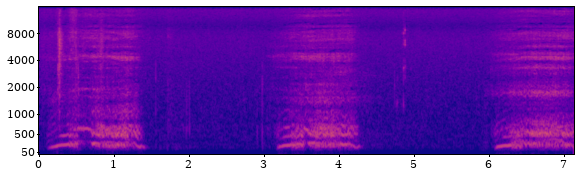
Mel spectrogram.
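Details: Person passed out asleep on a ski trip, snoring loudly: rattling snores on each inhalation, about three in seven seconds, with quiet pauses between them.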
